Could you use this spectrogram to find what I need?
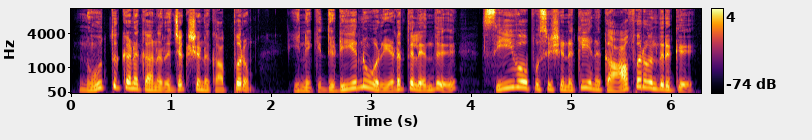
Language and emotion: Tamil, surprised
